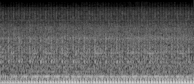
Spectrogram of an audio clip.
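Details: Freshly rebuilt Mitsubishi Evo X four-cylinder, just started after long cranking: a low, even idle with no ticks, knocks or hunting. A check-engine light came up; the car runs great.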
